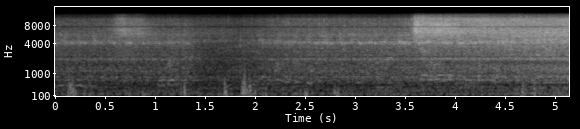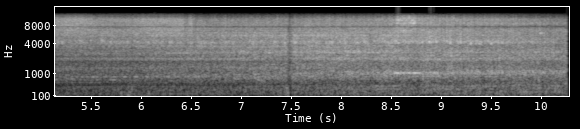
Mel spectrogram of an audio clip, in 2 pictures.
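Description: Two coupled ČD class 814 Regionova diesel railcars pulling away from the platform: their diesel engines run under load and the sound grows steadily louder as the train gathers speed past. Wheel and rail noise comes in about three and a half seconds in.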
